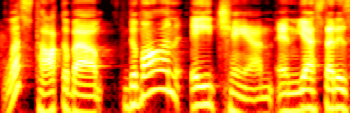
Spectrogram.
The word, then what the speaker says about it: Achane: let's talk about Devon achan and yes that is how you say his name a Chan not a chain uh he used to be called a chain but he eventually corrected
